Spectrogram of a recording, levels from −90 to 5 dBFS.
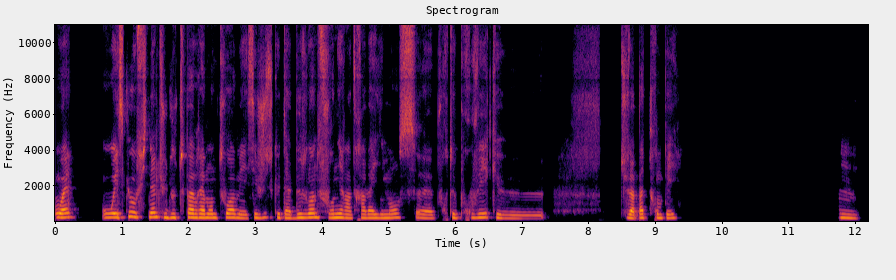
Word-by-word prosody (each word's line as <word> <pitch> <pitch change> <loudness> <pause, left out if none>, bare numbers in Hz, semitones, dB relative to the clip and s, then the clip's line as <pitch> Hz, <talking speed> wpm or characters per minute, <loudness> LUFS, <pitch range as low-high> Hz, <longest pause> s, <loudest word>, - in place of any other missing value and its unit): Ouais? 230 +1 +5 0.5
Ou 225 +2 +1
est-ce 225 0 +4
qu'au 265 0 +2
final, 245 0 +2
tu 230 -3 0
doutes 215 0 +1
pas 225 -1 +6
vraiment 215 0 +4
de - - +1
toi, 220 +1 +2
mais 195 -2 -2
c'est 210 +3 -2
juste 220 +2 -4
que 215 - -2
tu 205 -1 -2
as 190 - +1
besoin 215 +4 +2
de 230 - +1
fournir 215 0 +2
un 195 - -1
travail 200 +1 0
immense, 205 +2 -1
heu, 190 -2 -2
pour - - -17
te - - -2
prouver 215 +2 -3
que 175 -5 -8 1.1
tu 205 - -5
vas 195 - +7
pas 205 +2 +2
te 205 - -21
tromper? 200 0 -4 2.4
Mmh. 200 -3 -3
210 Hz, 165 wpm, -24 LUFS, 200-220 Hz, 2.4 s, vas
